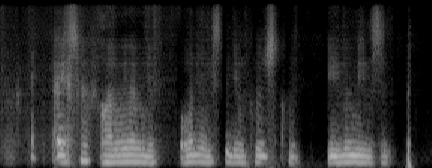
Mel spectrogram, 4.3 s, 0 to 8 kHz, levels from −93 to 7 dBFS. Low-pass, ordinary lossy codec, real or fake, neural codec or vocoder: 7.2 kHz; none; fake; codec, 16 kHz, 0.5 kbps, FreqCodec, smaller model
